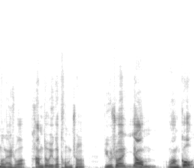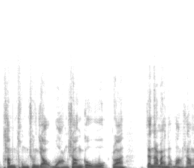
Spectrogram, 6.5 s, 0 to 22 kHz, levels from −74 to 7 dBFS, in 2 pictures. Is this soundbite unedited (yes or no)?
yes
